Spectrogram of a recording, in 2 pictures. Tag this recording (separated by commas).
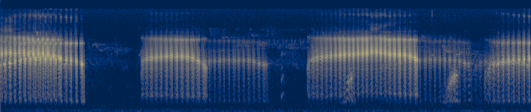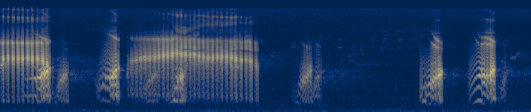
frog croaking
